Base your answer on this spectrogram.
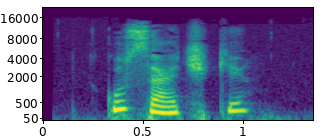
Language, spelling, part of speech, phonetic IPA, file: Russian, кусачки, noun, [kʊˈsat͡ɕkʲɪ], Ru-кусачки.ogg
- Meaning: pliers, nippers, wire cutter (verbal noun of куса́ть (kusátʹ) (nomen instrumenti))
